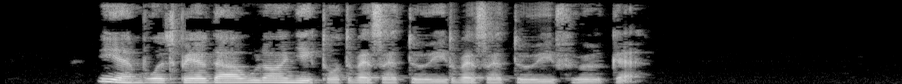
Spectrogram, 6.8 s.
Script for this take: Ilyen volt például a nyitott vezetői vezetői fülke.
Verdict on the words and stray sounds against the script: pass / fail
pass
